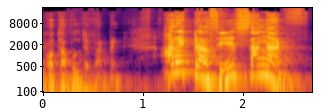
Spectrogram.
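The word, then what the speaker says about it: sangat: আরেকটা আছে সাঙাট। এখানে অনেকে সাংট বলে। তবে সঠিক উচ্চারণটা সাঙাট। স দিয়ে সাঙাট।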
